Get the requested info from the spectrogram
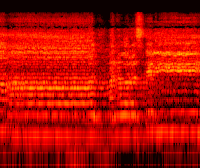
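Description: A man's voice chanting a melodic recitation through the microphones, in long held notes with a short breath about halfway through.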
